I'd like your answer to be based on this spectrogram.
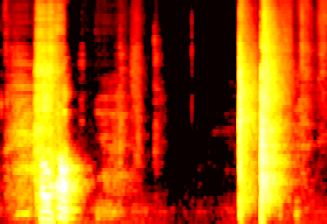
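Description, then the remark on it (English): A short voiced utterance, then after a pause two sharp hand claps in quick succession, each a loud crisp smack with a brief tail. “You clap it.”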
